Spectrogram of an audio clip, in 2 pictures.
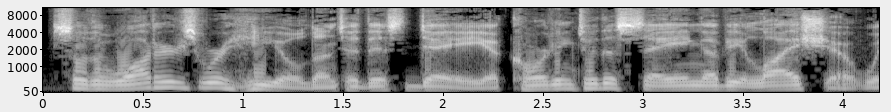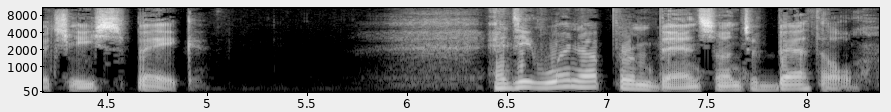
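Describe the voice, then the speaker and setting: A man narrating a dramatized scripture reading in a measured, solemn storytelling manner. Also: medium pitch, big pitch swings, a little mellow, dry recording. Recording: narration over background music.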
